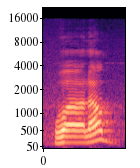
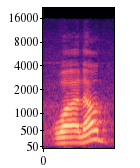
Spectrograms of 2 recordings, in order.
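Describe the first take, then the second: The two takes are said the same way.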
